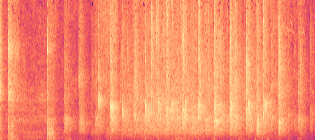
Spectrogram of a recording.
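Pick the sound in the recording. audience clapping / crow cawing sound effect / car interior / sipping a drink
audience clapping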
